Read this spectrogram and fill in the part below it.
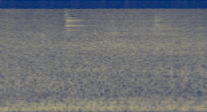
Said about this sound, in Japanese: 車の音もありつつうるさいとは思うんですけれど、まあ、これもちょっと情緒的なものだと自分は思って聞いていますが。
